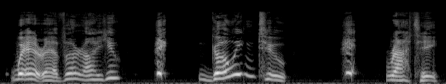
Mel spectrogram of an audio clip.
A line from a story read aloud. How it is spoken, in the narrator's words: cried the tearful Mole, in alarm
